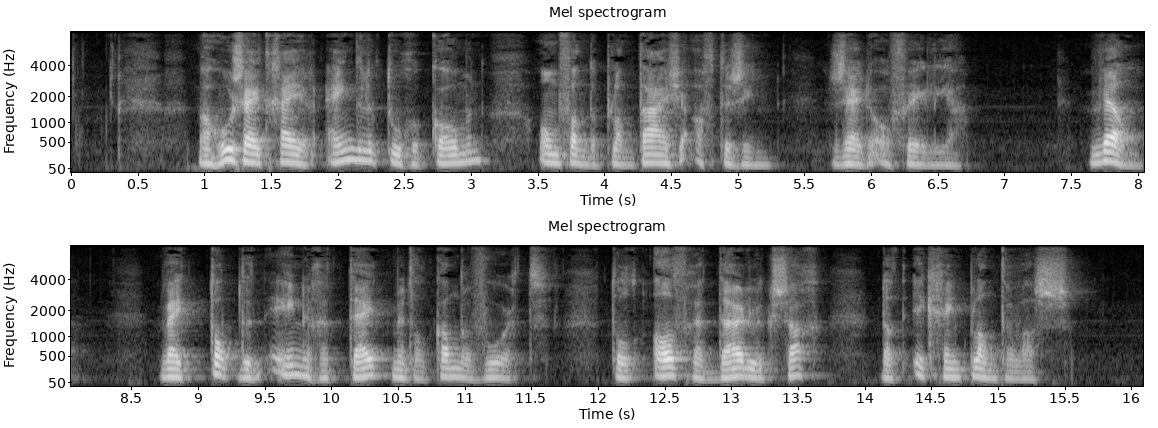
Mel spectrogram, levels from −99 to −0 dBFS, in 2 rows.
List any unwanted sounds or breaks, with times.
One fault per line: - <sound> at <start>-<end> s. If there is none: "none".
none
